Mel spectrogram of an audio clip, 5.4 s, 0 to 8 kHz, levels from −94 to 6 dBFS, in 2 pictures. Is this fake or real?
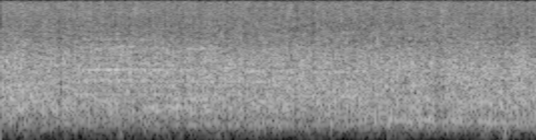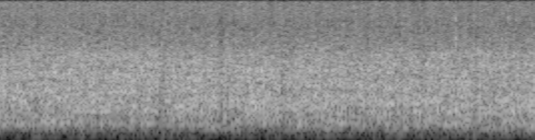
fake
